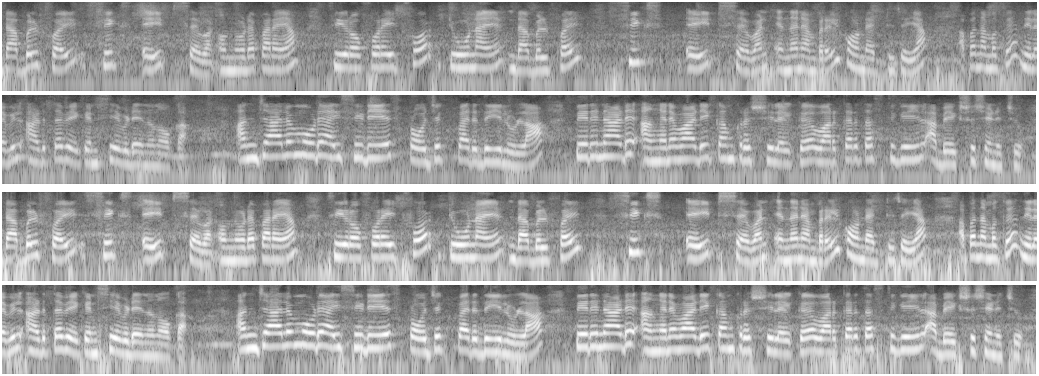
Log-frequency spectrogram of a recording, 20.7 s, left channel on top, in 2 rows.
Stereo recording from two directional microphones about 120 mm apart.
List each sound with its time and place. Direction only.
0.0 s a woman's voice: 30° right (ahead or behind)
12.6 s a woman's voice: 20° right (ahead or behind)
